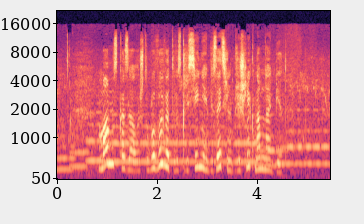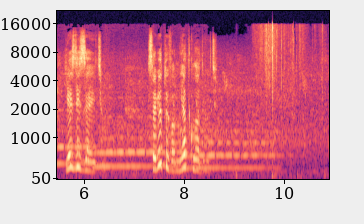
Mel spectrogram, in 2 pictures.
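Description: A young woman sings.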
